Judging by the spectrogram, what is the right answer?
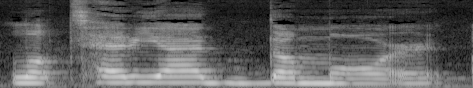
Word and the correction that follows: Loterie d'Amour: Let's see how you pronounce that. Loteria. Let's see. Pronunciation. How do you pronounce? Oh, d'Amour. There you go. Oh, look at me, French. Loterie d'Amour, in which hopeful singles would line.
